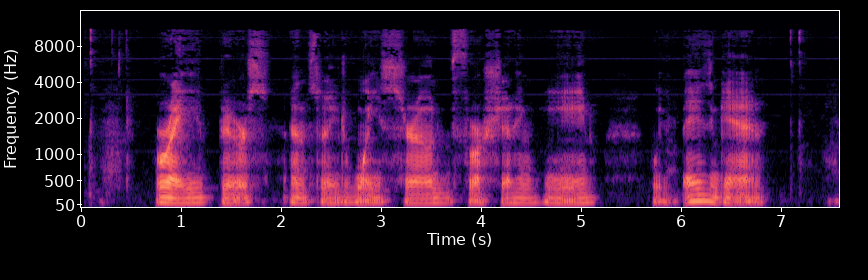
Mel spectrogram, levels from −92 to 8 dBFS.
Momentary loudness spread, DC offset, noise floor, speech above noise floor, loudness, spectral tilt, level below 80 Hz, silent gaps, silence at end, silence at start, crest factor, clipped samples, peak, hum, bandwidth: 14 LU; under 0.1%; -56 dBFS; 34 dB; -23 LUFS; -6.5 dB/octave; -40 dBFS; none; 0 s; 0.3 s; 22 dB; under 0.1%; -2 dBFS; none; 11.5 kHz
